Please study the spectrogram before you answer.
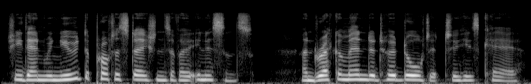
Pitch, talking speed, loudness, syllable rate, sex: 200 Hz, 170 wpm, -17 LUFS, 5.7 syllables/s, female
